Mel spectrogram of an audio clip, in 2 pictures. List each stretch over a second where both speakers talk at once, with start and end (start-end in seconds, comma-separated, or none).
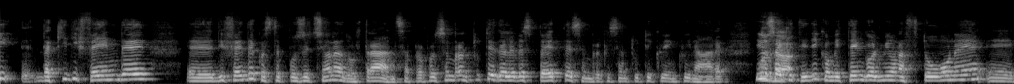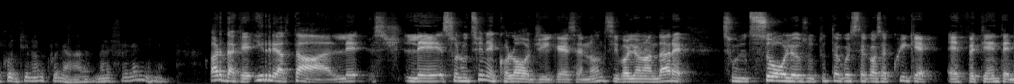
none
